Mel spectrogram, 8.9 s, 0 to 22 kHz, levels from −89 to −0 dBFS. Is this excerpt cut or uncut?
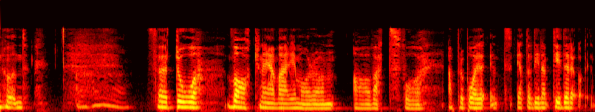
uncut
